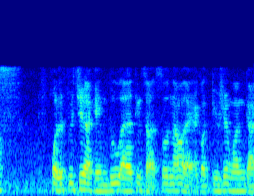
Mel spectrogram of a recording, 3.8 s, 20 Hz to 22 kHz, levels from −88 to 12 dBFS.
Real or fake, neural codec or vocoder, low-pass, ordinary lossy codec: real; none; 5.4 kHz; none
